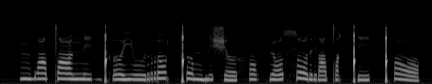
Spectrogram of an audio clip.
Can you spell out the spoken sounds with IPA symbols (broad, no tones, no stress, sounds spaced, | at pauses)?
m b ɔ tˤ u n i ǃʼ ɤ j u r ɔ ǃ ɤ m b i ʃ ɤ x ɔ k ʉ sˤ ʉ r i tˤ ə ǃ i ǃʰ ɔ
